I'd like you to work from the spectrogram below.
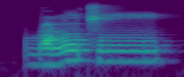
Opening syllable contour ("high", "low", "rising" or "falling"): low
